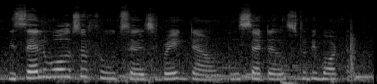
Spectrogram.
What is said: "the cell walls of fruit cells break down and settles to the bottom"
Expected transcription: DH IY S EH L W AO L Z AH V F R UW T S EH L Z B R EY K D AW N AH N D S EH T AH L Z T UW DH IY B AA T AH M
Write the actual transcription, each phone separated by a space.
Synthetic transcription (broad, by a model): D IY S EH L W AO L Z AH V F R UW T S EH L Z B R EY K D AW N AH N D S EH T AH L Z T UW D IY B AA T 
